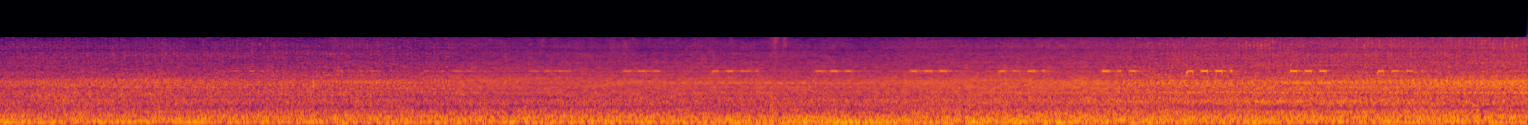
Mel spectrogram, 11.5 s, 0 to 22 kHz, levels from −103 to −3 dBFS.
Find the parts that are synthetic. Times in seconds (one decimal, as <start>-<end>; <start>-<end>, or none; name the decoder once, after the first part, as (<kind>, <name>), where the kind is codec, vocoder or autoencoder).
3.4-8.4 (vocoder, Vocos)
